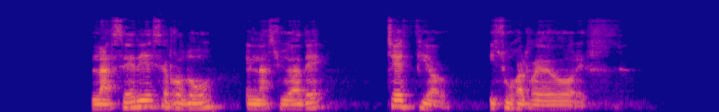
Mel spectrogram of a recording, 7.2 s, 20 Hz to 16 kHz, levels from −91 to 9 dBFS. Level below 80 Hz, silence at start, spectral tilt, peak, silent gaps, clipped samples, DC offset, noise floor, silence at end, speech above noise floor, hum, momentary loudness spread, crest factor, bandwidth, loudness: -70 dBFS; 0.95 s; -6 dB/octave; -8 dBFS; none; under 0.1%; under 0.1%; under -90 dBFS; 1.2 s; over 64 dB; none; 11 LU; 20 dB; 9.4 kHz; -26 LUFS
